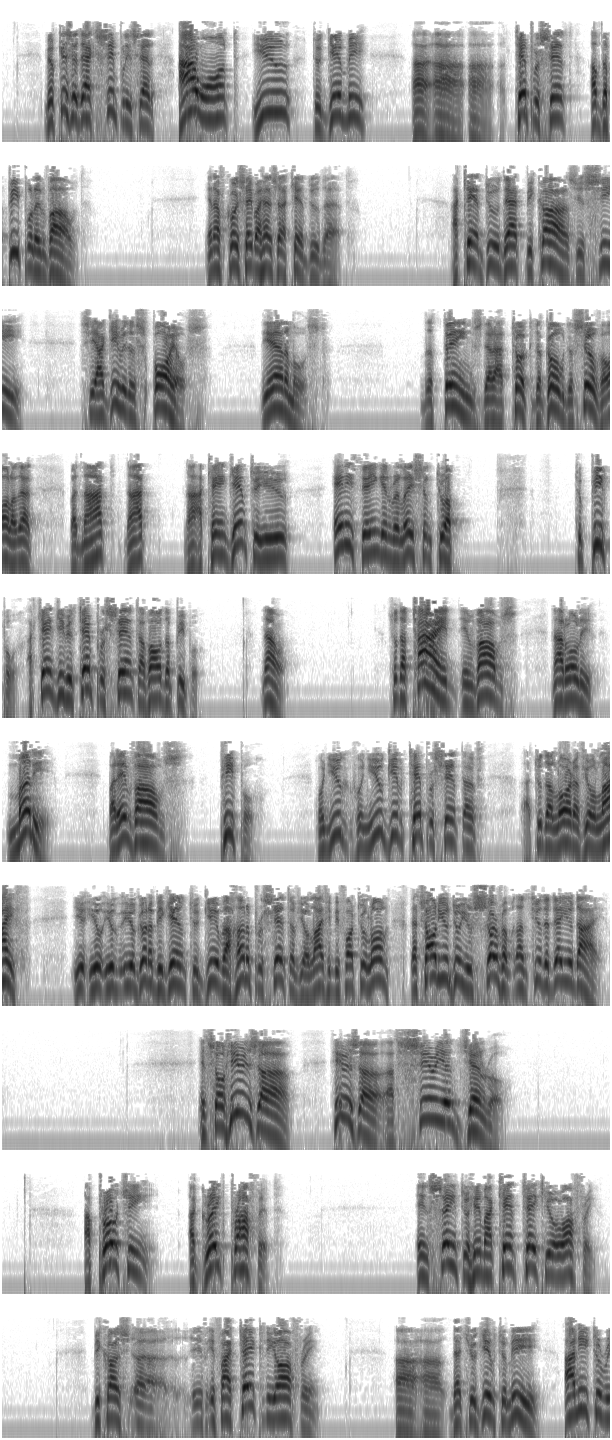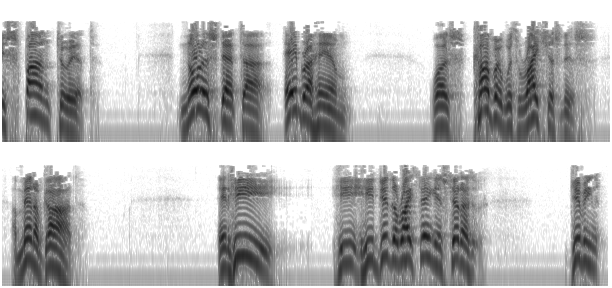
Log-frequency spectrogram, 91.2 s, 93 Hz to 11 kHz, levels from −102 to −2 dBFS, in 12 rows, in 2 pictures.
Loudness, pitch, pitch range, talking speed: -22 LUFS, 150 Hz, 120-195 Hz, 135 wpm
